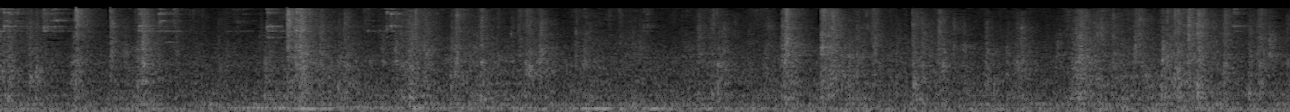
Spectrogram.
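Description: Close-miked chewing and mouth noises, many irregular wet clicks and smacks.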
